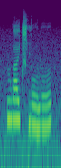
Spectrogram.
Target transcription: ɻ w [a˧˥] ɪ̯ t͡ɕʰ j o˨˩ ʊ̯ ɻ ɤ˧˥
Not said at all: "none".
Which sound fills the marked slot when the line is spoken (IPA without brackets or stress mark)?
a˥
